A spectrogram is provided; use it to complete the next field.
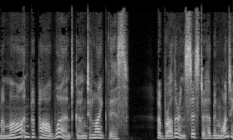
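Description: The intonation is lively in this plain reading aloud, set against a quiet background.

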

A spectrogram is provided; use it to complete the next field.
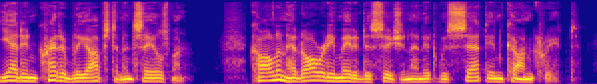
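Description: The intonation is lively as the speaker is reading aloud in a natural voice. All around is a quiet background.

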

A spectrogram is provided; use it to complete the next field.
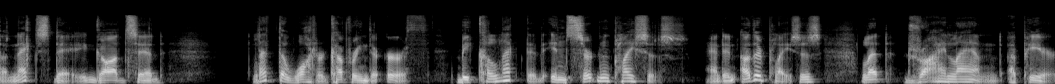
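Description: In a solemn, dramatic tone, a man at medium pitch speaks at a very slow pace with vocal fry and very wide pitch swings, in a dry, close sound with no echo. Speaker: audiobook narrator. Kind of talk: scripted audiobook narration of scripture, dramatic. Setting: studio. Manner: measured, solemn, dramatic; formal, reverent, steady pacing.

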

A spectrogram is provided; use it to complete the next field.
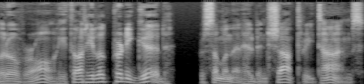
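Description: With a dry, close sound and no echo, a man speaks with vocal fry and very wide pitch swings. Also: quiet background. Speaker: audiobook narrator. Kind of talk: audiobook narration of a thriller, with the opening in first-person letter style. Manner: dramatic, brooding, serious.

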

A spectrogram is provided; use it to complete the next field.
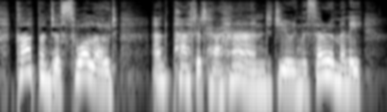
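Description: The recording is dry and close with no echo, carrying a woman with a normal speaking voice at medium pitch, moderate pace and ordinary pitch variation. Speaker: audiobook narrator. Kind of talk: dramatic audiobook narration of a historical romance, read aloud. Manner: expressive and measured, with a storyteller's flow.

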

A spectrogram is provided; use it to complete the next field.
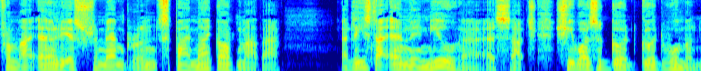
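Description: Reading in a natural voice, the speaker uses lively intonation.

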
